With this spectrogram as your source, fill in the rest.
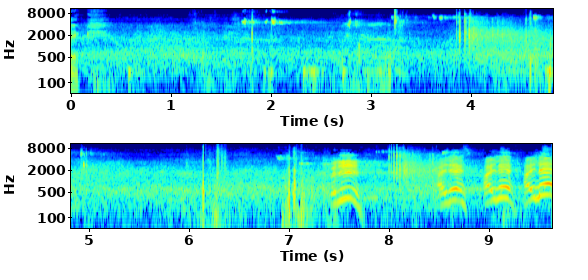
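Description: A hard ball cracks sharply against a wall in a large echoing hall.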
